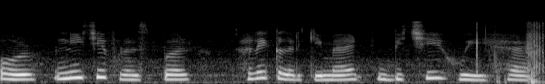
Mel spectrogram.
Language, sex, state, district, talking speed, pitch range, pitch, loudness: Hindi, female, Uttar Pradesh, Saharanpur, 120 wpm, 220-270 Hz, 230 Hz, -15 LUFS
